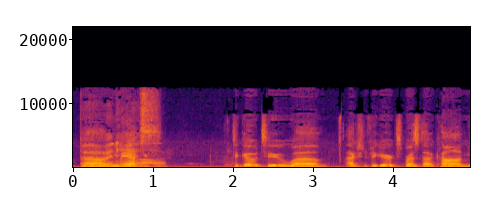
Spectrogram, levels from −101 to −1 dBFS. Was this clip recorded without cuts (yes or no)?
no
